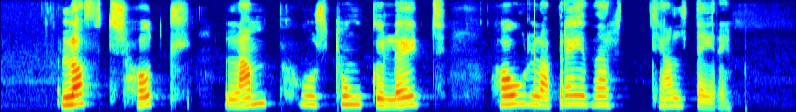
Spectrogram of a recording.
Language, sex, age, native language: Icelandic, female, 20-29, Icelandic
